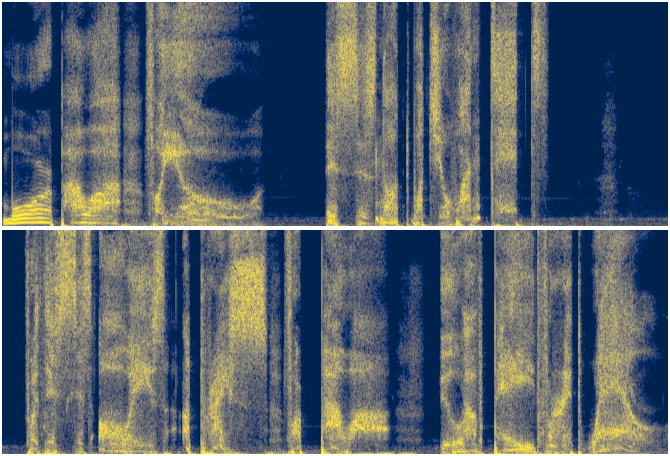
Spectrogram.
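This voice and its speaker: A man whispers and hisses in a put-on character voice with a sinister tone. He speaks at a very slow pace. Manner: gloating, sinister.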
